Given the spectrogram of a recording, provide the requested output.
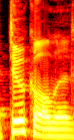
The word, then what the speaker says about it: Tuchel: I mean, I think Toxel, I guess his name is Toxels. The manager, he's got a lot of Yeah, Tuchel.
